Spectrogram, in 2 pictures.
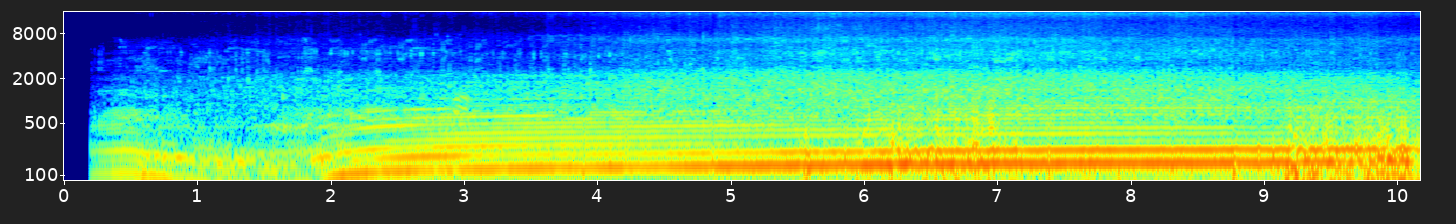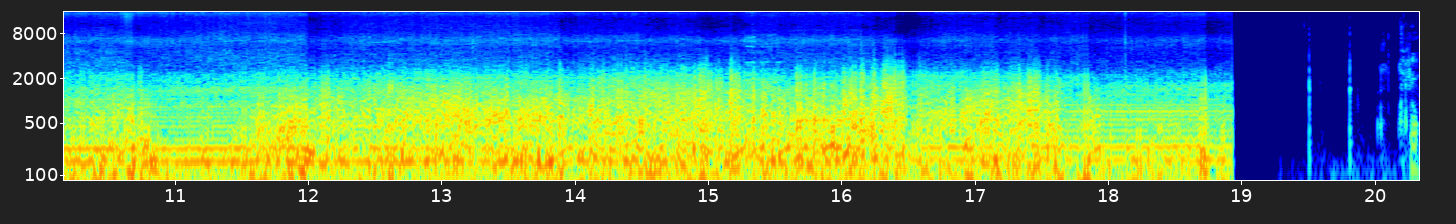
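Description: A small motorboat's engine speeds up sharply about two seconds in, then runs steadily at speed, with water rushing along the hull. The sound cuts off abruptly about a second before the end.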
